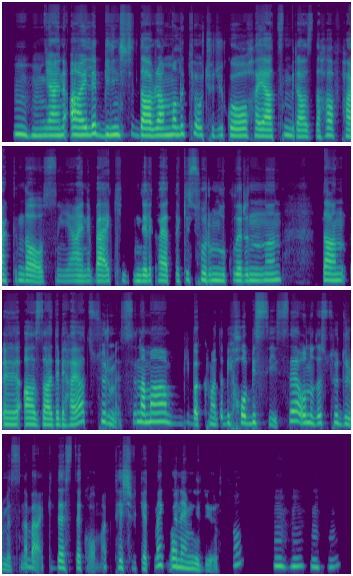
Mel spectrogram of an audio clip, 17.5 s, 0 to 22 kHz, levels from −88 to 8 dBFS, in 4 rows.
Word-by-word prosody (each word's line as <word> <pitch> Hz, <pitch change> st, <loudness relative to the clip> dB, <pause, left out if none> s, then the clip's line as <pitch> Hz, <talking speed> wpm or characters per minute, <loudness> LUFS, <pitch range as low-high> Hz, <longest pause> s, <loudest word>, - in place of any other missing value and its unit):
Hı 235 Hz, -1 st, +2 dB
hı. 200 Hz, -2 st, -2 dB
Yani, 205 Hz, +1 st, +4 dB
aile 215 Hz, 0 st, +6 dB
bilinçli 215 Hz, 0 st, +1 dB
davranmalı 205 Hz, +3 st, +6 dB
ki 235 Hz, +1 st, -7 dB
o 215 Hz, -, 0 dB
çocuk 205 Hz, 0 st, -9 dB
o 195 Hz, 0 st, +4 dB
hayatın 190 Hz, +2 st, +2 dB
biraz 175 Hz, -2 st, 0 dB
daha 195 Hz, +4 st, -1 dB
farkında 175 Hz, -2 st, -1 dB
olsun. 140 Hz, +2 st, -6 dB
Yani, 155 Hz, 0 st, -5 dB
belki 160 Hz, +1 st, 0 dB
gündelik 160 Hz, +1 st, -1 dB
hayattaki 170 Hz, +3 st, -2 dB
sorumluluklarından 175 Hz, 0 st, -2 dB, 0.5 s
dan 180 Hz, -1 st, +2 dB
eee, 175 Hz, 0 st, +1 dB
azade 175 Hz, -1 st, +3 dB
bir -, -, 0 dB
hayat 230 Hz, +11 st, +1 dB
sürmesin 245 Hz, -, -5 dB
ama 250 Hz, -1 st, +4 dB
bir 215 Hz, -1 st, -22 dB
bakıma 180 Hz, -3 st, -2 dB
da -, -, -8 dB
bir 210 Hz, -, -3 dB
hobisiyse 225 Hz, +5 st, 0 dB
onu 220 Hz, -3 st, +2 dB
da 210 Hz, -, 0 dB
sürdürmesine 175 Hz, -, -7 dB
belki 185 Hz, -, -7 dB
destek 185 Hz, -2 st, -4 dB
olmak, 210 Hz, -, -17 dB
teşvik 175 Hz, -3 st, -6 dB
etmek 235 Hz, -, -4 dB
önemli, 175 Hz, -, -1 dB
diyorsun. 270 Hz, -, -14 dB, 0.4 s
Hı -, -, -2 dB
hı, 230 Hz, +1 st, -6 dB
hı 220 Hz, -, -7 dB
hı. 210 Hz, +3 st, -12 dB
195 Hz, 160 wpm, -23 LUFS, 170-215 Hz, 0.5 s, aile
